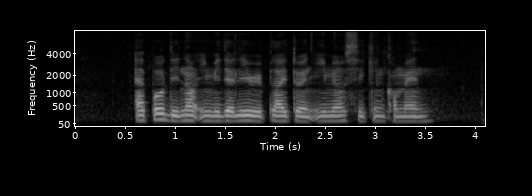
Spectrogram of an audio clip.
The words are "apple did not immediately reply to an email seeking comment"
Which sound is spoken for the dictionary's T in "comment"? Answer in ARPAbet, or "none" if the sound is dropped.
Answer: none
